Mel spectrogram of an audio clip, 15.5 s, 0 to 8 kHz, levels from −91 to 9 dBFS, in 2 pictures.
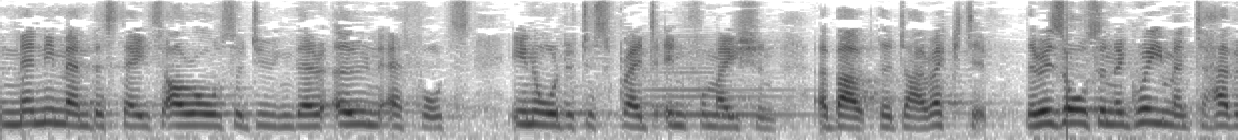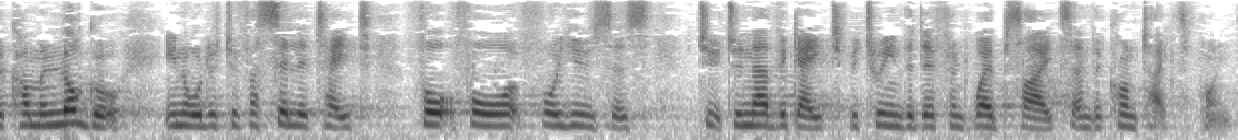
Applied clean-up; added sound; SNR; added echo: none; Bowed string instrument; 17 dB; none.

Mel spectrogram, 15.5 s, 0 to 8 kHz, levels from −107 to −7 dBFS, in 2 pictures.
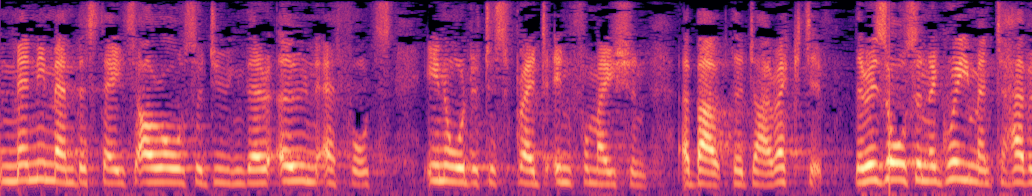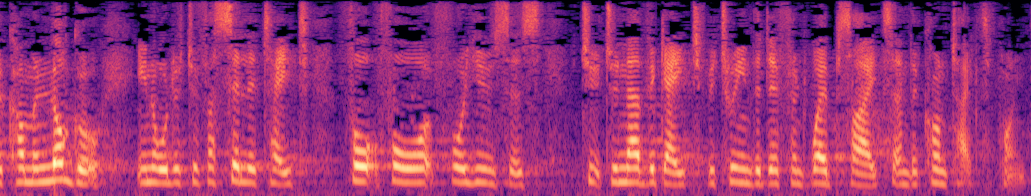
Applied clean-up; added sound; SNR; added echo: none; none; none; none.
